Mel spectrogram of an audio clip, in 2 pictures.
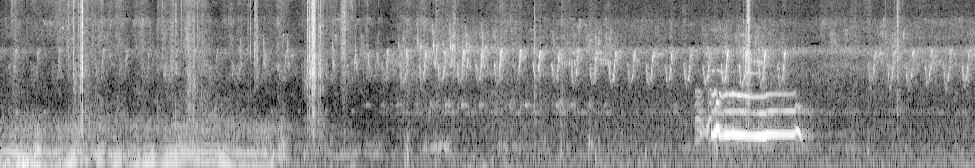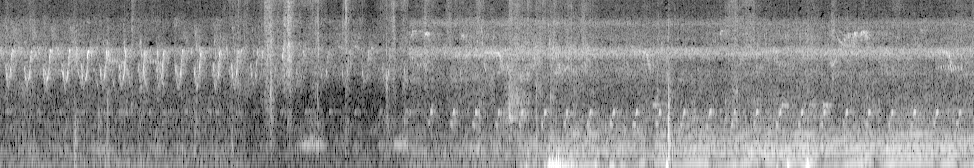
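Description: Faint outdoor ambience of birds chirping in quick, repeated high notes, with one louder call lasting about a second near the middle.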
